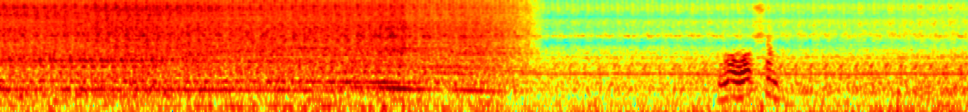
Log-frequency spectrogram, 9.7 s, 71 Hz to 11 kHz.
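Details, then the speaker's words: PAZ-672 bus GAZ V8 idling after valve adjustment with valve covers fitted: calm even idle, steady hum, no knocking or tapping; earlier valvetrain knock gone, normal idle. "Вполне плавный и равномерный. Такого стука, как был, я не слышу."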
